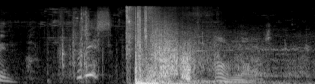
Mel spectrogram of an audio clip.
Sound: louder gunshot

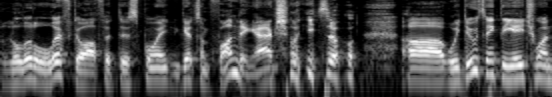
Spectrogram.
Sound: laughs

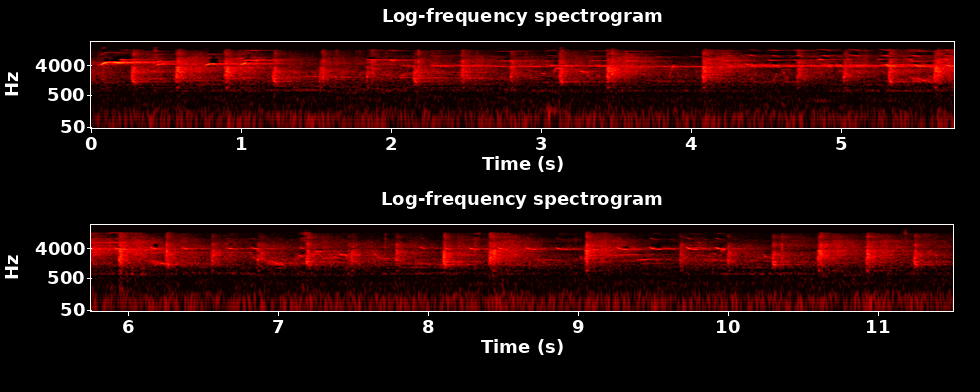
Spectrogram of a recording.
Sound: chirping sound of birds

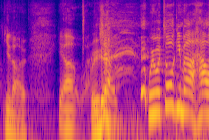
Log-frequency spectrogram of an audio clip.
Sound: laughing

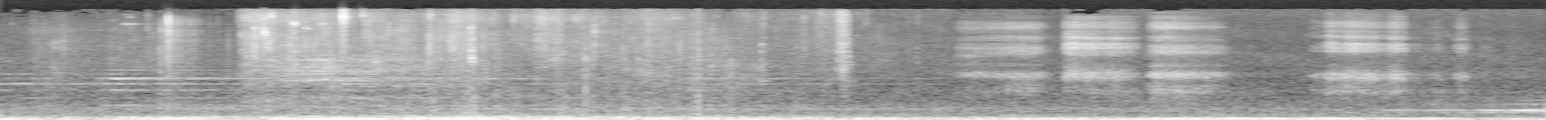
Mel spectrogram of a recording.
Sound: laboured breathing

